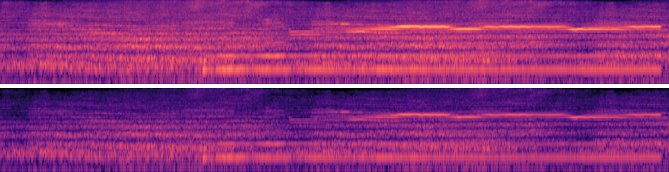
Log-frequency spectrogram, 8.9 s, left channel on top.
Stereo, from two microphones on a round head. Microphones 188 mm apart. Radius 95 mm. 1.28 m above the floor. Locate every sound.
0.0 s an aircraft: 60° left (ahead or behind); by 8.9 s 35° left (ahead or behind)
2.7 s singing: 80° left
